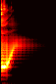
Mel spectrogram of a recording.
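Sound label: Jaw Harps, Pitched Percussion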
